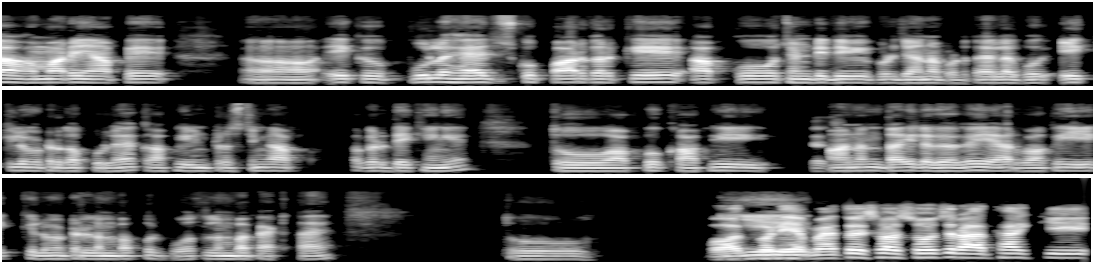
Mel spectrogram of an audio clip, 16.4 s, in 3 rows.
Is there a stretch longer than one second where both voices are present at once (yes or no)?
no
